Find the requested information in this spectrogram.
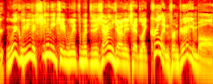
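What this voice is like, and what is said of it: Unflattering impersonation of a character. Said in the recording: “my unflattering impersonation of Fanboy”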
